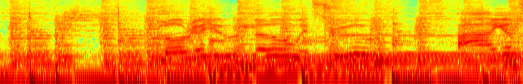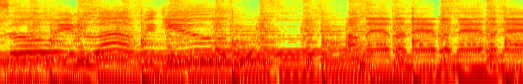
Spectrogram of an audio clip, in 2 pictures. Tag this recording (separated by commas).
Music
